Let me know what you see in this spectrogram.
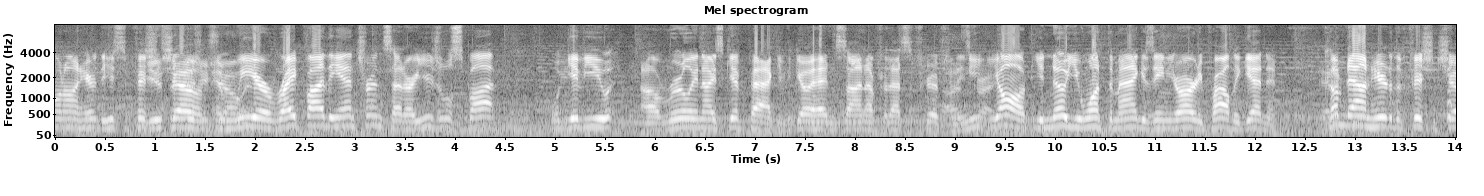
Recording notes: This is a short podcast live on location highlighting the 43rd Annual Houston Fishing Show at the George R. Brown (GRB) Convention Center in Houston, Texas.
